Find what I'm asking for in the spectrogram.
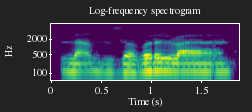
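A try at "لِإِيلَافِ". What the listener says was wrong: লাম জবর লা নয়, ওটা লাম খাড়া জবর লা। ই, লা, হাজের ফি।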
